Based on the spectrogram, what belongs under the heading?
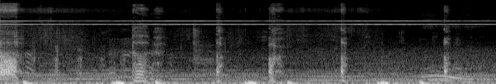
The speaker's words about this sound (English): Sound was pulsating in and out of my ears, in time to my deceptively calm heartbeat.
